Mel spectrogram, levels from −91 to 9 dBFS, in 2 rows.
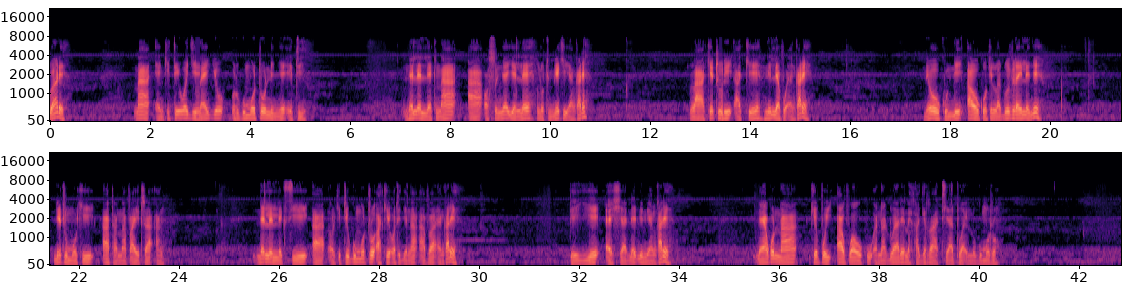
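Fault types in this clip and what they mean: Concealed Bluetooth headset packet loss at 2.90–2.99 s, 8.67–8.69 s, 13.39–13.45 s, 32.20 s and 33.81–33.85 s: stretches of audio never arrived from the headset, so the receiver filled each gap by repeating the closest-matching recent waveform. The longer runs around 2.9 s and 13.4 s, about 50 ms each, become a brief buzzy held tone with a slight warble as genuine sound resumes.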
